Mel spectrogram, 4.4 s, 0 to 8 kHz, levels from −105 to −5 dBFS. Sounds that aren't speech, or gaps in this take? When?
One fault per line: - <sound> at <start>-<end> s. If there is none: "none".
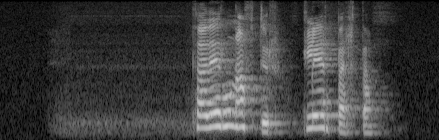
none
